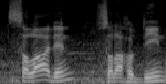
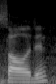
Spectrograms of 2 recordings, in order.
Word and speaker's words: Salahuddin: When Salahuddin, which is mispronounced as Saladin, right?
